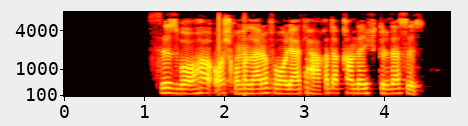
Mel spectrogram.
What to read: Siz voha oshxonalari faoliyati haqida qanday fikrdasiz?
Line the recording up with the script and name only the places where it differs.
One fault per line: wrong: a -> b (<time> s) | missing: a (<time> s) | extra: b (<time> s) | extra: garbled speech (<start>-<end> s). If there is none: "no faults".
no faults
